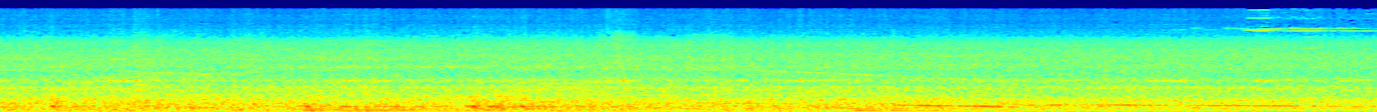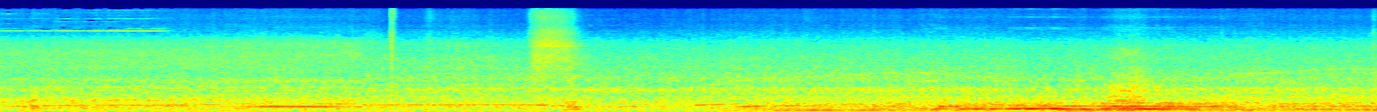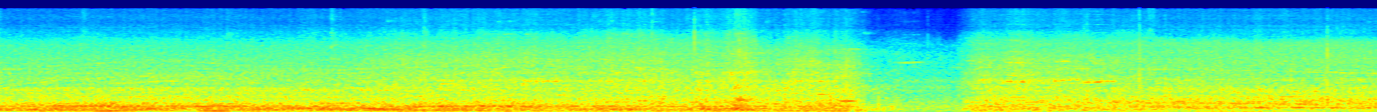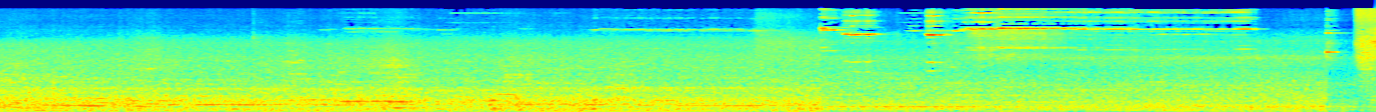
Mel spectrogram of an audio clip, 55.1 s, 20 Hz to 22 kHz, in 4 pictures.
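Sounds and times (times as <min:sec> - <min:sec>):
bus engine running: 0:00.0 - 0:55.0
road noise: 0:00.0 - 0:55.0
short hiss: 0:19.1 - 0:19.6.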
